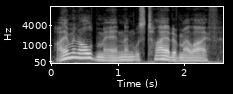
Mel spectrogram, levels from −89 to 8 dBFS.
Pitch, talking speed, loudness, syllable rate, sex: 145 Hz, 255 wpm, -16 LUFS, 4.9 syllables/s, male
